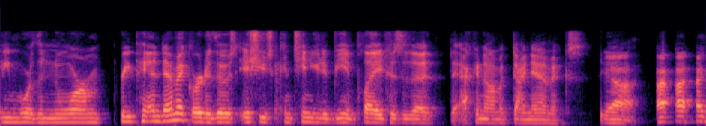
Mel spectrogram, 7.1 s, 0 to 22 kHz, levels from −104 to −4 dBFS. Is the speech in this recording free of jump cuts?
no; 5 cuts; at 1.1 s, 2.7 s, 3.8 s, 4.4 s, 5.9 s

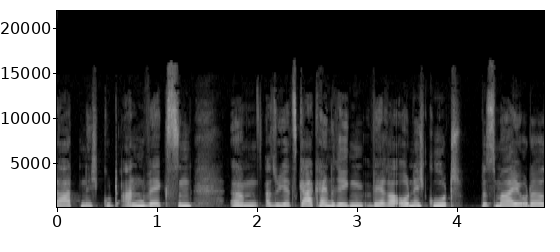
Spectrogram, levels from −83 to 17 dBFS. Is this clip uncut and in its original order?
no; 1 cut; at 3.0 s

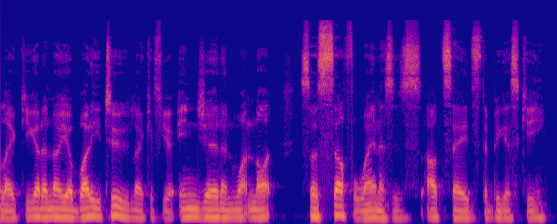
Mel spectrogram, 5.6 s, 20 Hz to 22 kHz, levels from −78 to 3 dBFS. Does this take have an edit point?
no; 0 cuts

